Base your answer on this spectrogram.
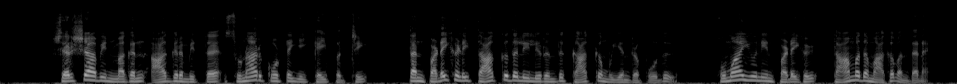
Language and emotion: Tamil, neutral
